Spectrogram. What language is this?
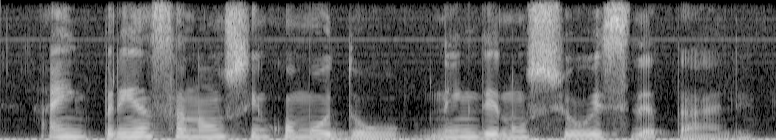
Portuguese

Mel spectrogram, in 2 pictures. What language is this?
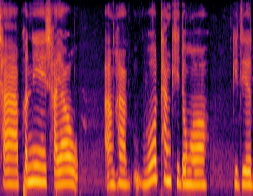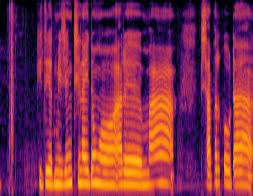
Bodo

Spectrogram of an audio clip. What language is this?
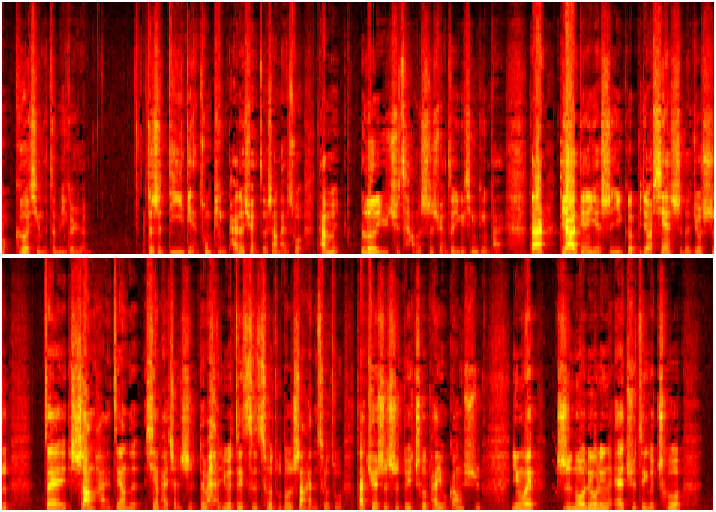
Chinese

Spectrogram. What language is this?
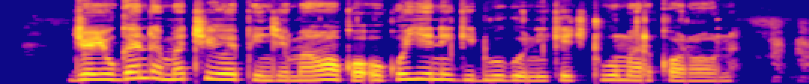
Luo (Kenya and Tanzania)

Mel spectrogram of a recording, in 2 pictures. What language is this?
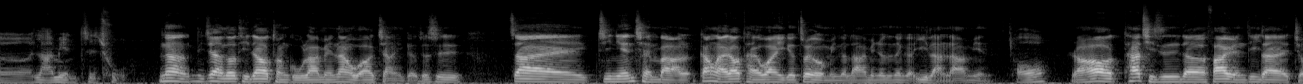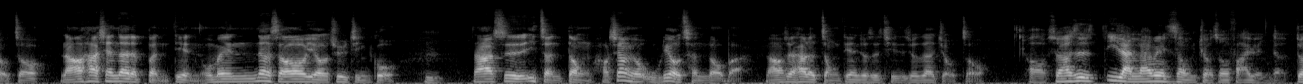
Chinese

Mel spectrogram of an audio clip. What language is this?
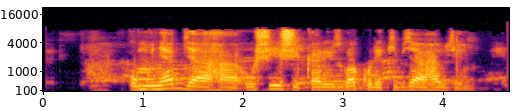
Kinyarwanda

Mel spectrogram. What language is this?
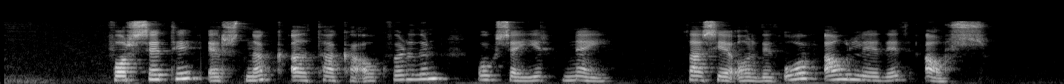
Icelandic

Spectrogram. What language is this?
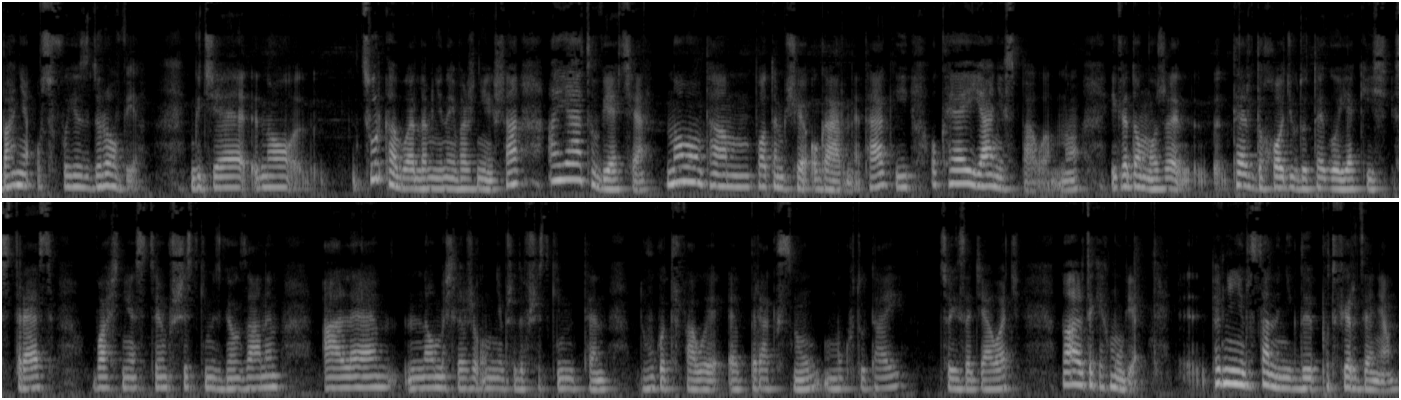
Polish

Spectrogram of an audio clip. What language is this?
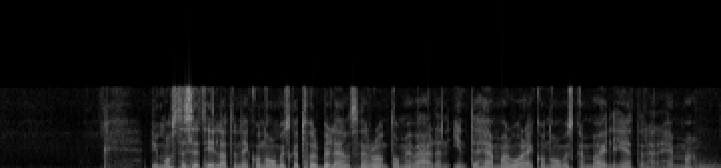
Swedish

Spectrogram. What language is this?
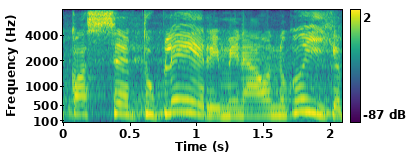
Estonian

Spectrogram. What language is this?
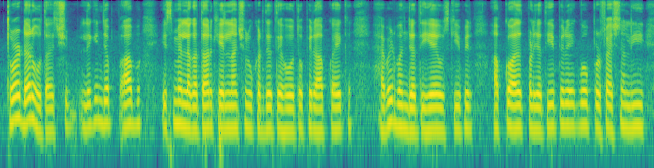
Urdu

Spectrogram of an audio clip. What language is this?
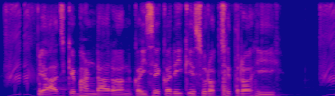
Bhojpuri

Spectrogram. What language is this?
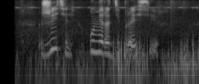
Russian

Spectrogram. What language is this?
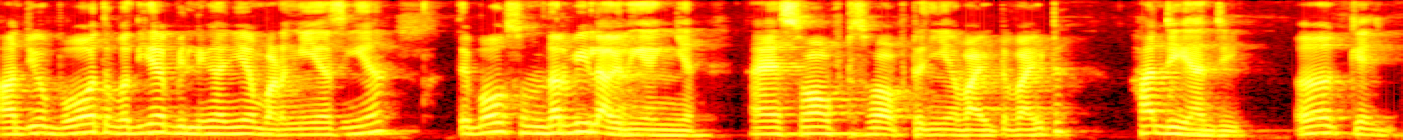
Punjabi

